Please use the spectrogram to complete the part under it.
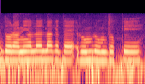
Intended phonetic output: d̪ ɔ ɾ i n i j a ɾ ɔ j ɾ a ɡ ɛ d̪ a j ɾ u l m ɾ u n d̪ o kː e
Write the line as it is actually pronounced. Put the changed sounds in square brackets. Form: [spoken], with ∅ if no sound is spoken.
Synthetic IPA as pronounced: d̪ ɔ ɾ [a] n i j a [l] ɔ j [l] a ɡ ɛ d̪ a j ɾ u [∅] m ɾ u [m] d̪ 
